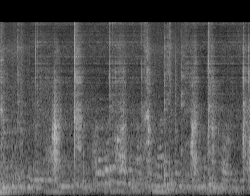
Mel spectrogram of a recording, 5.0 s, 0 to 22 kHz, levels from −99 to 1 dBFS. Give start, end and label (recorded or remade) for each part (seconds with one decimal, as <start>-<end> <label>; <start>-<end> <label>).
0.0-0.6 recorded; 0.6-2.9 remade; 2.9-3.7 recorded; 3.7-5.0 remade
